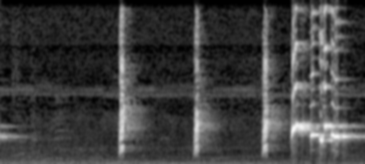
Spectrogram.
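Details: Sooty-headed bulbul (kutilang) song recorded as a mastering track. A short whistle tail opens the clip, then three spaced sharp clicks about a second apart, ending in a rich gurgling whistled burst.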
